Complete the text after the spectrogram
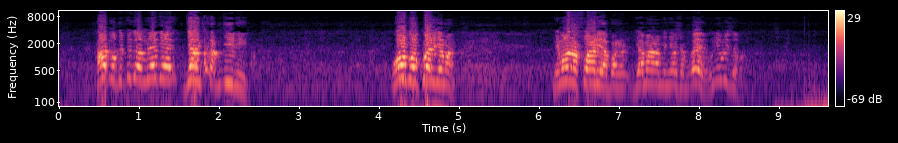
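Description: A man shouts through a megaphone with animation, loud and distorted.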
